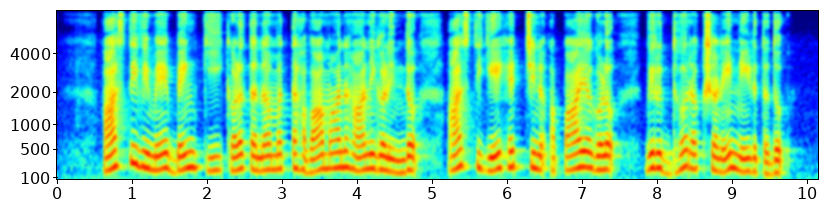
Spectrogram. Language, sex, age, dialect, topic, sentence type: Kannada, female, 36-40, Dharwad Kannada, banking, statement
